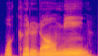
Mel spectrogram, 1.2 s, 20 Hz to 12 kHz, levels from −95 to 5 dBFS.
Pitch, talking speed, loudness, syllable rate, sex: 95 Hz, 245 wpm, -15 LUFS, 4.6 syllables/s, male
